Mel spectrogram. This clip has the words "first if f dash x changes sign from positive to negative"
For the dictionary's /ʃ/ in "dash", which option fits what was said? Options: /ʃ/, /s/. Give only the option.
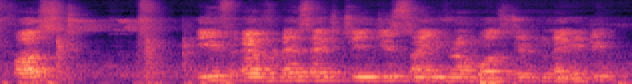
/s/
